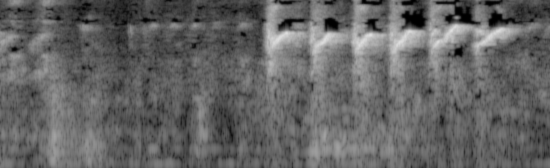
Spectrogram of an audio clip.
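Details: Chatty Oriental white-eye for tutoring caged songbirds and drawing in wild ones: soft faint twitters, then six loud, piercing chirps at an even, brisk pace, each with a slight downward flick.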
